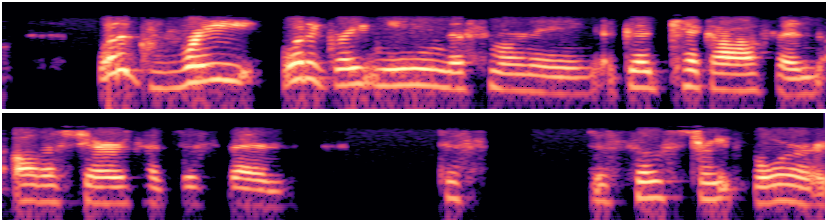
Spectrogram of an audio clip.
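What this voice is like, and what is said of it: Hoarse, croaky voice. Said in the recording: “recovering from a little cold, so sorry, I sound like a little frog”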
